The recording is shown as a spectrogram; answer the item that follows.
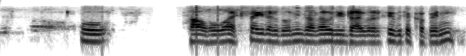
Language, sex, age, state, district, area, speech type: Sindhi, male, 60+, Delhi, South Delhi, rural, conversation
